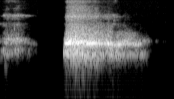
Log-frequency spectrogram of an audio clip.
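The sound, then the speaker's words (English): A person takes an audible breath with no talking: a brief, soft breath, a pause, then a longer, sigh-like breath that stays even before stopping abruptly. “Let me take a breath.”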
